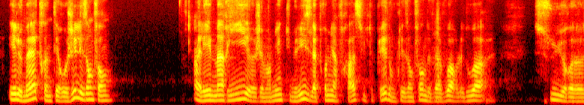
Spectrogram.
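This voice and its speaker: Man, primary teacher, warm mellow tone, slightly husky, hesitant with fillers. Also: a little high. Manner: hesitant, many fillers and restarts; acts out classroom exchanges. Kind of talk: explaining a classroom reading method.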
